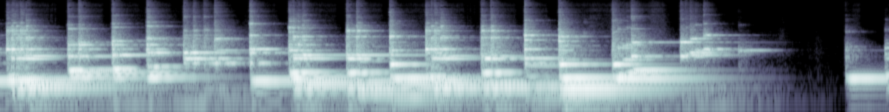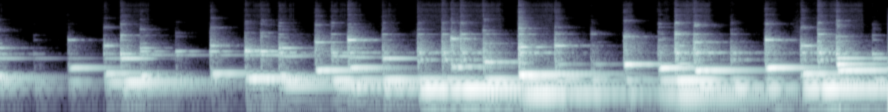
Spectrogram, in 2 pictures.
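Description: Large concert marimba played with four yarn mallets: a tango melody with chords over a ringing low bass line. The playing stops for about a second near the middle, then starts again softly and builds.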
